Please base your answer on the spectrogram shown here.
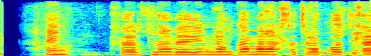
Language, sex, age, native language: Icelandic, female, 12, Icelandic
